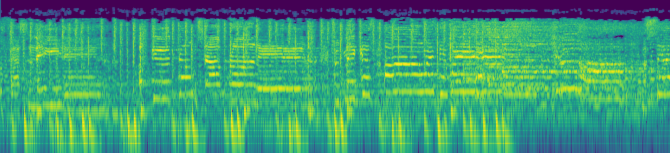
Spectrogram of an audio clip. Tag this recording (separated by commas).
Electronic music, Dubstep, Music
